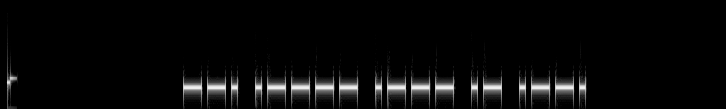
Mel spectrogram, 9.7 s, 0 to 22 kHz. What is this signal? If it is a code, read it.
Morse code, heard as a keyed tone, about 15 wpm, 700 Hz. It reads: G1JAP
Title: DXCC-100 Call Signs - 5 Characters - 15wpm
